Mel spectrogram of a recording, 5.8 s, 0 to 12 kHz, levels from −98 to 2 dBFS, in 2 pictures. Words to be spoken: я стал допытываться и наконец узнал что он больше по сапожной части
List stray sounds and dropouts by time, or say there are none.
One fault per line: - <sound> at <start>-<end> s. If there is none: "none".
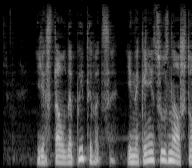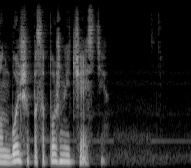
none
